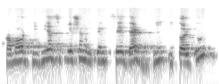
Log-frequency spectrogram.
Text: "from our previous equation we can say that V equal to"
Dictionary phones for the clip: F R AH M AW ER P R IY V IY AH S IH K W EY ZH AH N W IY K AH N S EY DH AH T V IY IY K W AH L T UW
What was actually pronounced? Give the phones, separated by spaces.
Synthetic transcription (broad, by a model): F R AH M AW ER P IY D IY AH S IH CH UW EY SH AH N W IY K AH N S EY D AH T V IY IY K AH L T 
